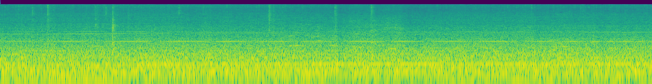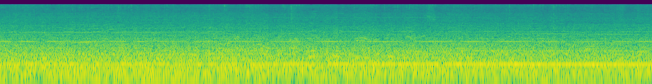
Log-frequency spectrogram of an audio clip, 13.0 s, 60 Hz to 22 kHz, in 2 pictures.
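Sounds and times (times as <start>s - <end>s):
engine and airflow rush: 0.0s - 13.0s.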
